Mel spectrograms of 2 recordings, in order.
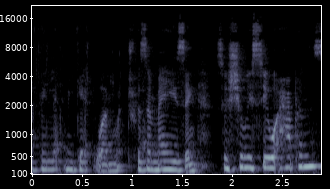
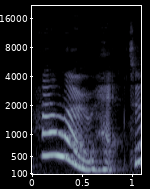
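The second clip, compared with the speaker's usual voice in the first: delighted greeting; 11 semitones higher, 6 dB louder than usual. Acted. Girl greets the cat.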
